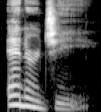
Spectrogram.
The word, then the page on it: energy: énə r dʒi; エナジィ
